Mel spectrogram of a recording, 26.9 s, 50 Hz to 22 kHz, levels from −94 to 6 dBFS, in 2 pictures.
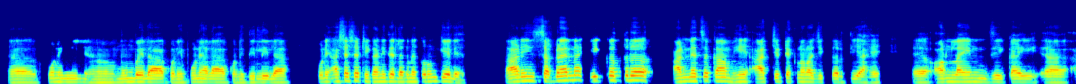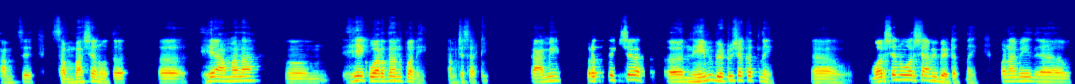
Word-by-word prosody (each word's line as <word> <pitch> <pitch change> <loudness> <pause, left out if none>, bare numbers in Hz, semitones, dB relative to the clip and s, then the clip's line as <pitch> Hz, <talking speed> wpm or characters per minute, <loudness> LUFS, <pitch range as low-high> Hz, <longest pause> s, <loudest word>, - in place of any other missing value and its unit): अ, 110 -1 -3 0.2
कोणी 125 -2 -6
अ, 105 - -12 0.3
मुंबईला, 125 0 +2
कोणी 110 0 -5
पुण्याला, 120 -2 0
कोणी 105 0 -9
दिल्लीला, 115 0 0 0.4
कोणी 130 +1 -5
अशा-अशा 145 +4 0
ठिकाणी 135 0 -3
ते 140 -1 +1
लग्न 135 0 0
करून 140 +2 -2
गेलेत. 140 -2 +1 0.6
आणि 155 +4 +2
सगळ्यांना 170 +6 +3 0.2
एकत्र 180 +2 +3 0.4
आणण्याचं 150 +4 0
काम 150 -2 +2
हे 135 +2 -3 0.2
आजची 120 +3 -2
टेक्नॉलॉजी 125 -2 -3
करती 115 +2 -2
आहे. 105 +2 -4 0.4
अ, 110 - -3 0.2
ऑनलाईन 130 0 -2
जे 125 0 -3
काही 115 -1 -1
अ, 110 - -1 0.4
आमचे 110 +3 -5 0.4
संभाषण 125 +4 0
होतं 115 +1 -1 0.4
अ, - - -2 0.5
हे 155 +4 +4
आम्हाला 155 +2 +4 0.5
अ, - - -9 0.7
हे 165 +7 +4
एक 170 -2 +1
वरदान 155 +1 +6
पण - - +3
आहे - - -15 0.3
आमच्यासाठी. - - -8 0.6
का 125 - +6
आम्ही 160 +6 +1 0.4
प्रत्यक्ष 160 +4 +1
अ, 195 -2 +8 0.6
नेहमी 140 +7 +2
भेटू 160 0 +4
शकत 175 -1 -1
नाही. 130 -8 -5 0.5
अ, 115 - -5 0.7
वर्षानुवर्षे 190 +6 +5
आम्ही 165 -2 +3
भेटत 125 -7 +1
नाही. 105 -2 -11 0.3
पण 140 +1 0
आम्ही 150 +2 +1
अ, 125 -1 +2
130 Hz, 130 wpm, -23 LUFS, 120-155 Hz, 0.7 s, अ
